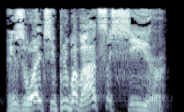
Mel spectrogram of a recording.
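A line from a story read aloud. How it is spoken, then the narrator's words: Indignant wheeze. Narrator (Russian): засипел он с негодованием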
